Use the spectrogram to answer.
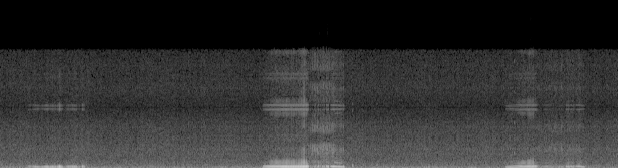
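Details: Snoring: three slow, tonal, rattling snores on breaths, spaced a few seconds apart, over quiet room noise.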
